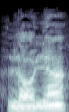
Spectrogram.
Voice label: "lofañ", Apatani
